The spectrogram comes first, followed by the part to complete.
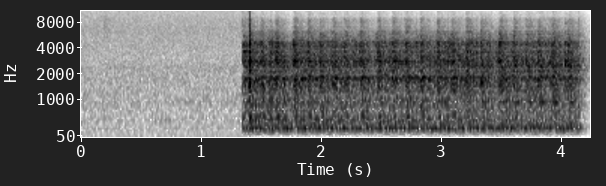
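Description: Model Sounds Inc Shockwave sound system playing its simulated machine-gun effect through the model's speaker: it starts abruptly about a second in, runs loud and steady, louder than the system's engine sound, and cuts off suddenly near the end. A faint low hum comes before it.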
